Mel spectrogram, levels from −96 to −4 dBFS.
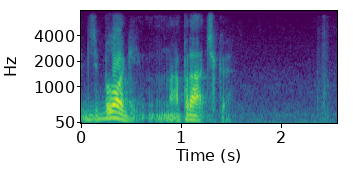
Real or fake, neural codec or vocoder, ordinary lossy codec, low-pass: fake; vocoder, 44.1 kHz, 128 mel bands every 512 samples, BigVGAN v2; Opus, 32 kbps; 7.2 kHz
